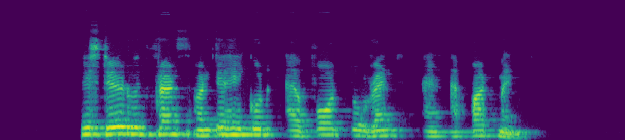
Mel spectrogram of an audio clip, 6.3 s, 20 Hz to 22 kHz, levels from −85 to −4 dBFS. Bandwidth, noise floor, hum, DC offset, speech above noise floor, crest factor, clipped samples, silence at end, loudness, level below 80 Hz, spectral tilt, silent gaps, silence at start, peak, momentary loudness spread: 7.2 kHz; -88 dBFS; none; under 0.1%; 72 dB; 16 dB; under 0.1%; 1 s; -16 LUFS; -62 dBFS; -7 dB/octave; none; 0.8 s; -2 dBFS; 13 LU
